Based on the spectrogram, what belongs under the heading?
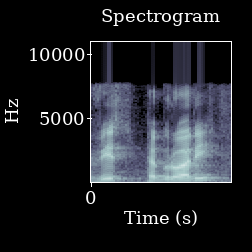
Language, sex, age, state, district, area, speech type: Gujarati, male, 45-60, Gujarat, Surat, urban, spontaneous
